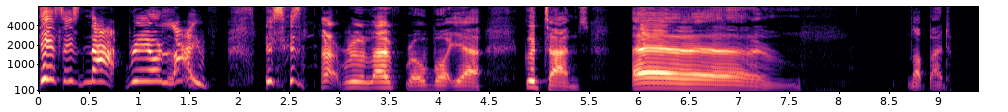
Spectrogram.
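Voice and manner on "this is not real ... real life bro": very high, stretched-out, drawn-out yelling. Speaker recalls screaming at the tv screen during a match; retelling own shouting.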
